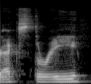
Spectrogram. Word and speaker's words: Xrd: game and that's why it's called xrd um it's basically like third like the Rd from third um kind of a little bit of a joke there um so I don't really know the right way to say it um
